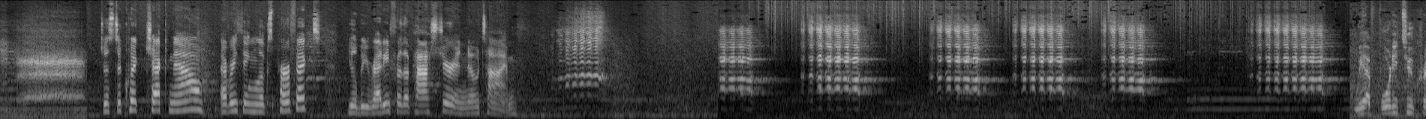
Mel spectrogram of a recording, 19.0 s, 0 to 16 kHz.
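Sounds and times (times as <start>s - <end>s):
goat bleating: 0.0s - 1.2s, 7.4s - 8.2s, 9.6s - 11.8s, 12.4s - 17.9s.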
